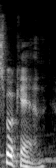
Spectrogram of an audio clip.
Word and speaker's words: Spokane: I started doubting myself whether we were in Spokane or Spokane, but it's Spokane according to the French guy and everybody else too.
